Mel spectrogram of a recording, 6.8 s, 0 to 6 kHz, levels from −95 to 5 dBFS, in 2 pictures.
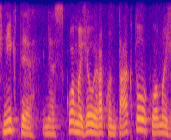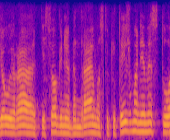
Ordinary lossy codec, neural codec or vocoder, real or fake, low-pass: Opus, 24 kbps; codec, 44.1 kHz, 7.8 kbps, Pupu-Codec; fake; 5.4 kHz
